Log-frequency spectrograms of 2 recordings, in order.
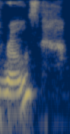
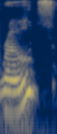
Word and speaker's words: Rose: For example, you know, Rose, my last name is Rose. Some people hear it as Rhodes, and that's R-H-O-D-E-S instead of Rose like the flower.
